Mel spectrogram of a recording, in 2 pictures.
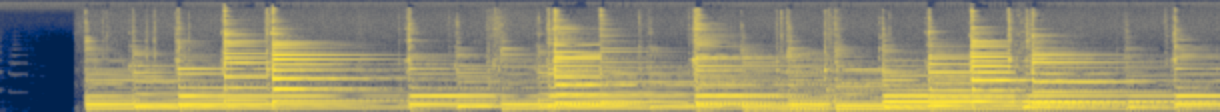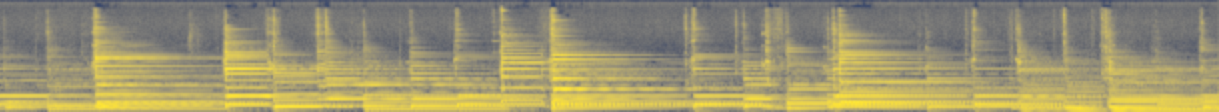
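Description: A jazz piece plays steadily with no voices on the Italian radio programme Jazz Un disco al giorno: rich sustained harmonies and a bright melodic line over a low bass, with gentle accents and a consistent, moderately loud level throughout.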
